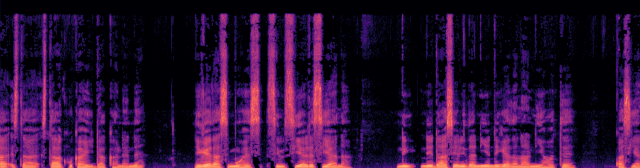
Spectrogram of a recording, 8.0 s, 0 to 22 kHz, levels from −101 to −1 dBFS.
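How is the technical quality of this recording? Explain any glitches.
Three short glitches break into the speech, at 0.88 s, from 4.48 to 4.52 s just after "nĩgetha cimũhe ciciare ciana", and from 7.70 to 7.74 s. Each is brief, lasting about 20 to 40 milliseconds. These come from damaged data in a compressed stream. Corrupted bytes make the decoder misread a frame, lose its place, and hunt for the next valid frame header, producing a chirp, squawk, click or short gap before playback resumes.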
